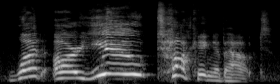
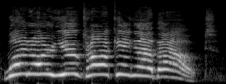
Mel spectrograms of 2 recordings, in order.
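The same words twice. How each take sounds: First: Only the word you is shouted. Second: Every word is shouted equally.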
